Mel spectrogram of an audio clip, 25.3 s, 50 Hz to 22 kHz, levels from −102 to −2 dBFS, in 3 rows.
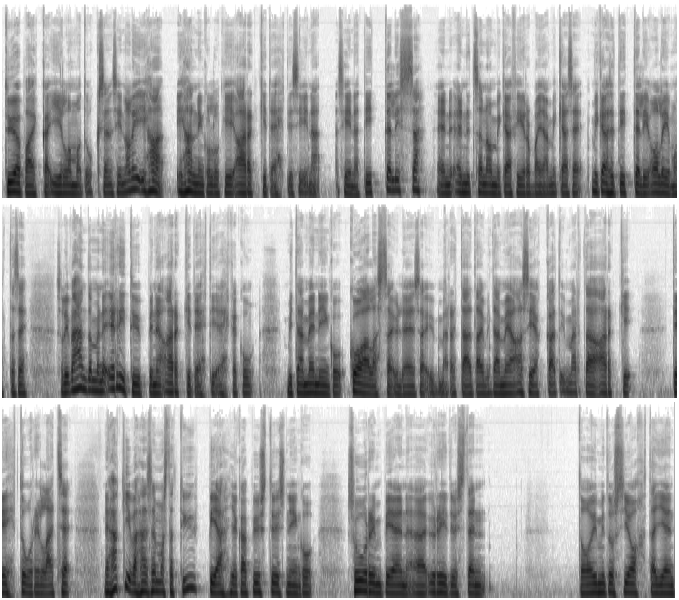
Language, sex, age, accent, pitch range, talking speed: Finnish, male, 20-39, native, 125-145 Hz, 145 wpm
